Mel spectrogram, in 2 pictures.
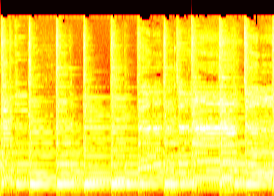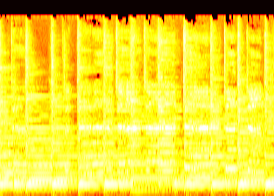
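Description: Takamine steel-string acoustic guitar, capoed at the fourth fret, strummed steadily through an A, D, G, D chord progression with a regular strumming rhythm.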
